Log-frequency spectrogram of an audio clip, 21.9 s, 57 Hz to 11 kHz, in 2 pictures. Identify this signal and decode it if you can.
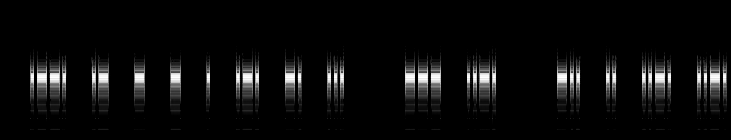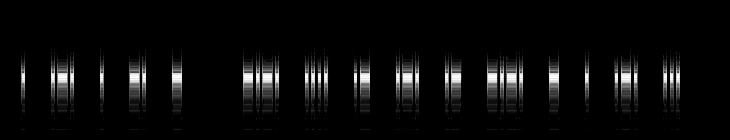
Morse code, heard as a keyed tone, about 25 wpm, spaced as for 15 wpm, 600 Hz. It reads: PATTERNS OF DIFFERENT CHARACTERS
